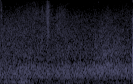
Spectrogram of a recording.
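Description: Faint, steady low rumble of wind buffeting the microphone outdoors, with no distinct events.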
